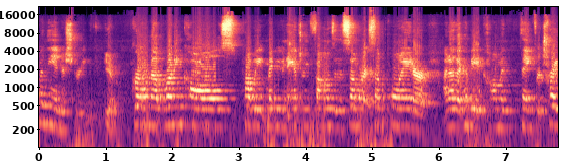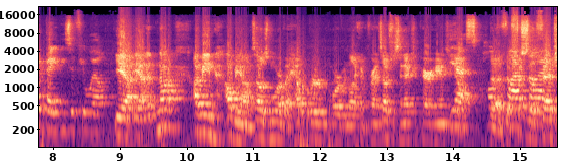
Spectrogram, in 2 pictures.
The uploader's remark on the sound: On location at ServiceTitan's Marketing for the Trades Summit in Glendale, CA.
